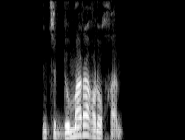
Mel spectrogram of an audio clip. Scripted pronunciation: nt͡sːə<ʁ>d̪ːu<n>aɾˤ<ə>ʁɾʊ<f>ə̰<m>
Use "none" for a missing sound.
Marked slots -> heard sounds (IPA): none, m, a, χ, m

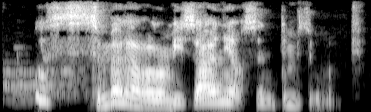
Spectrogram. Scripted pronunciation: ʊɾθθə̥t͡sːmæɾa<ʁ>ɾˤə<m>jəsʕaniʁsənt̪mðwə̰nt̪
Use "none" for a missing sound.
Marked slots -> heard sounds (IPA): ʁ, m

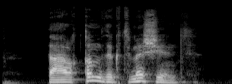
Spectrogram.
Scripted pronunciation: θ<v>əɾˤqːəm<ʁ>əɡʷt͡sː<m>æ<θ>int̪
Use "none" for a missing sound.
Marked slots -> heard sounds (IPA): ʕ, ð, m, ʃ

